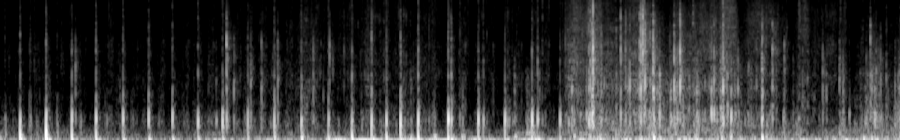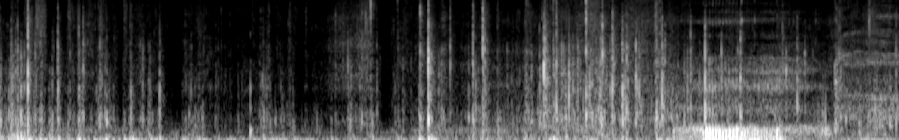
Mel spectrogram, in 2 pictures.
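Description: Gloved fingers grip the zipper edge of an empty, medium-size, clear plastic zip-lock bag made of thin, flexible film, and crinkle and rub it. The result is a dense, irregular run of quick crackling snaps and crinkles over a soft rustle. The sound swells into louder bursts of rubbing near the three-second mark and again near the end.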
